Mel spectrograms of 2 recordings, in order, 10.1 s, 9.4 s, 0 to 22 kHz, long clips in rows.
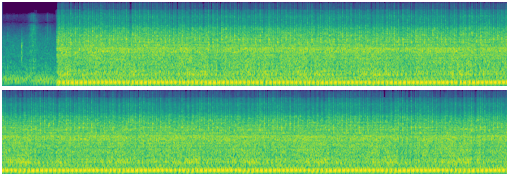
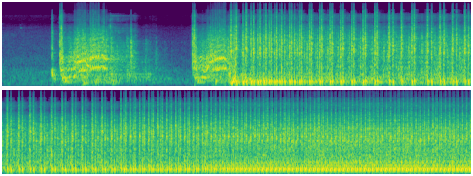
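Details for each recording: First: Scag Cheetah 61-inch mower with a swapped-in Craftsman 24 hp Briggs & Stratton twin, after a bolt secured with thread lock: fires up, steady even twin drone for ten seconds, no shaking, rattle or knock; normal running. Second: Scag Cheetah mower (about 61-inch cut) with its Kawasaki replaced by a Craftsman 24 hp Briggs & Stratton twin, running with choke on and no muffler: short crank, then a loud, raw, rapid popping idle; loud exhaust from the missing muffler.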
